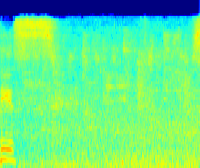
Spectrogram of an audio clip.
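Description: Steady background rumble of road traffic, heard in a pause after a single spoken word.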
